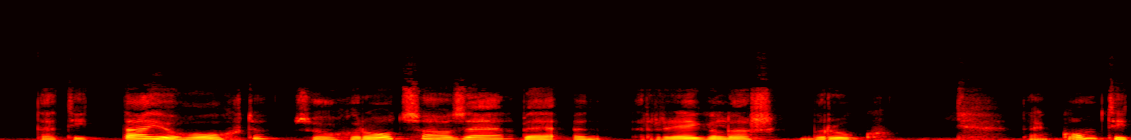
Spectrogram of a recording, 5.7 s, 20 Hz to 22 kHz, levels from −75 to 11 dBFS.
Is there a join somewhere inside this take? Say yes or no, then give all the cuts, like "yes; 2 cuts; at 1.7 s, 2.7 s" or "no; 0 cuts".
yes; 2 cuts; at 2.6 s, 3.9 s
